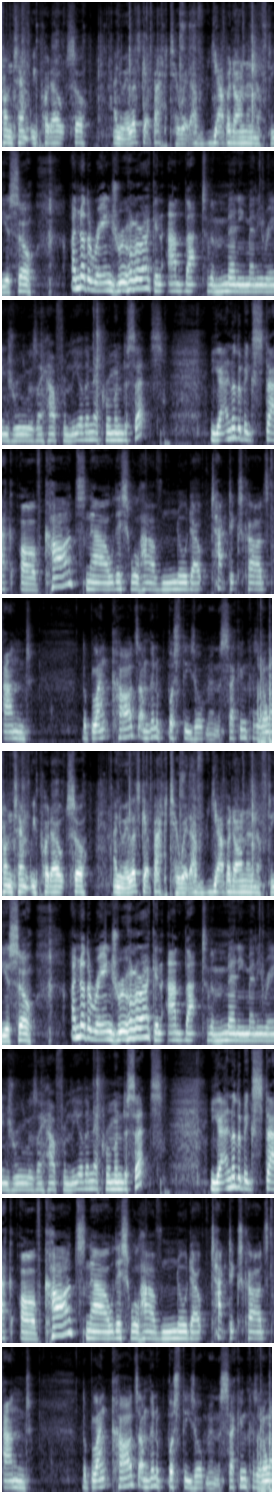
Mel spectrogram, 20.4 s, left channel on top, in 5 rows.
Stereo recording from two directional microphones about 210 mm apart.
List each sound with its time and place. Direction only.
0.0 s speech: 50° right (ahead or behind)
4.5 s speech: 30° right (ahead or behind)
